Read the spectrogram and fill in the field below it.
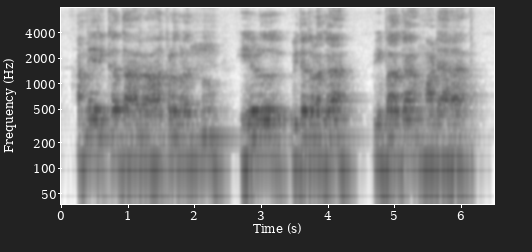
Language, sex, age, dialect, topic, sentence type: Kannada, female, 18-24, Dharwad Kannada, agriculture, statement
